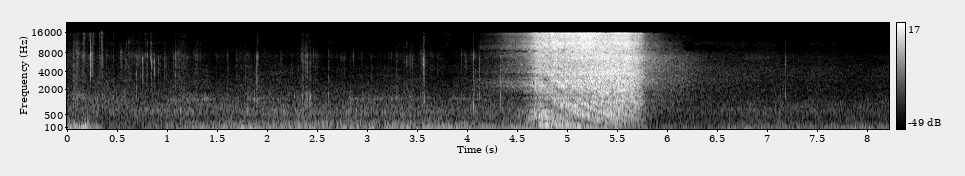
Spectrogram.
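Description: Large firework rocket lifting off: a loud rushing whoosh a little past halfway, lasting about a second, its tone sweeping downward as it climbs away.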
